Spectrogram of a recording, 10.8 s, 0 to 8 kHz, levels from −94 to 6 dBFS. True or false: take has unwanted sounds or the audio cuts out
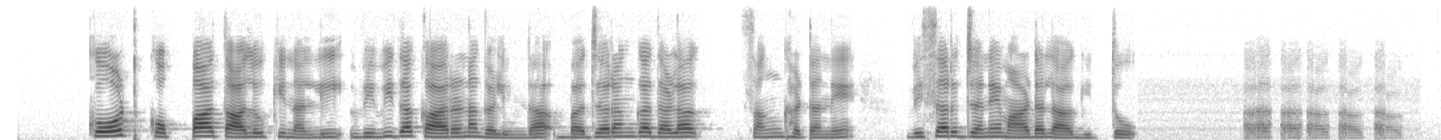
true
